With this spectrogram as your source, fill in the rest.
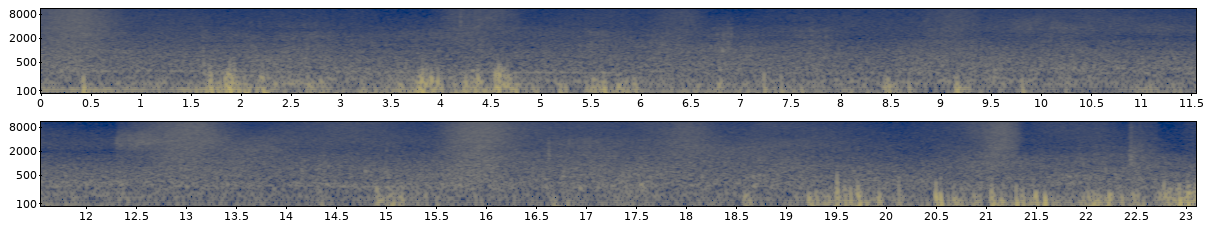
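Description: Wind gusts and rumbles loudly outdoors.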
